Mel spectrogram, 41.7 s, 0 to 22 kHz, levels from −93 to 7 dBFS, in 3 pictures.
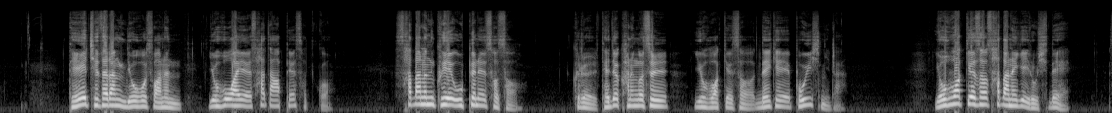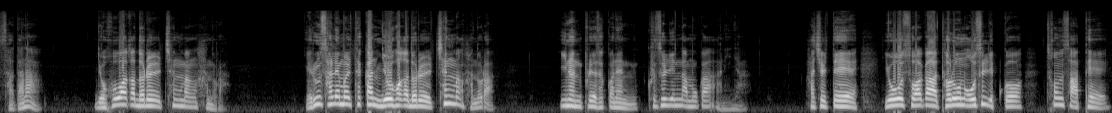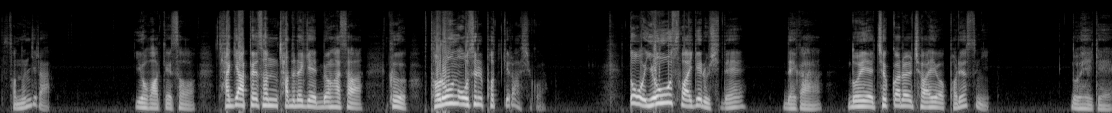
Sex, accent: male, native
